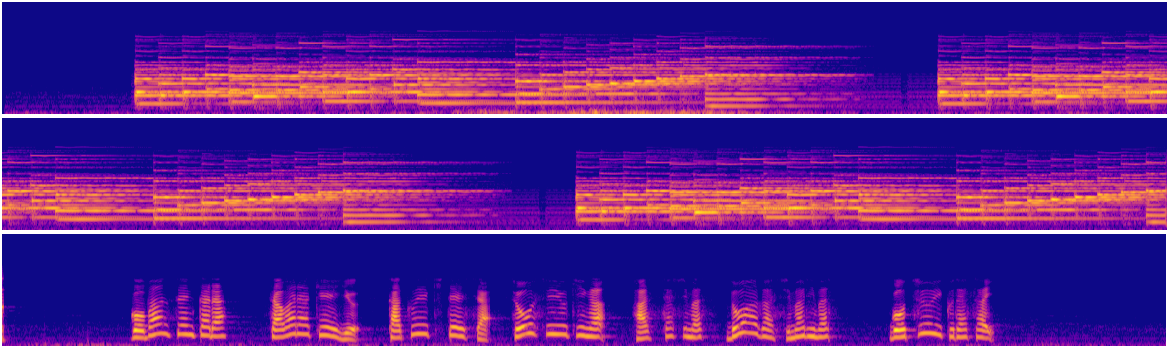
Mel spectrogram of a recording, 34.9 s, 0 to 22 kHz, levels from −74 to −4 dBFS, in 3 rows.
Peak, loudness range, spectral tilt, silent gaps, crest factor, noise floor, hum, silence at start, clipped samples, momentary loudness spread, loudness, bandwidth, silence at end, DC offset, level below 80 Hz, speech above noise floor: 0 dBFS; 7 LU; -4 dB/octave; none; 16 dB; -59 dBFS; none; 1.3 s; under 0.1%; 11 LU; -16 LUFS; 8.8 kHz; 1.75 s; under 0.1%; -46 dBFS; 39 dB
